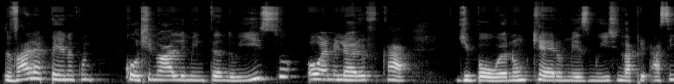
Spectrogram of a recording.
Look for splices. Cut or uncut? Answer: uncut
